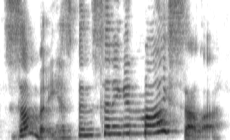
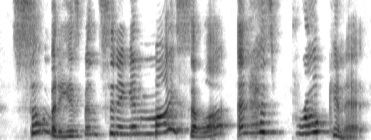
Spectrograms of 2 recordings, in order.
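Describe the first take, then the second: First: High, quick mother bear voice; mama bear, pitched up and hurried; mama bear's middle voice, high and fast. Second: Put-on very high tiny baby bear; baby bear's high wee voice; little small wee voice. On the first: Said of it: "in her middle voice". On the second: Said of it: "in his little small wee voice". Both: A narrator's reading.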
